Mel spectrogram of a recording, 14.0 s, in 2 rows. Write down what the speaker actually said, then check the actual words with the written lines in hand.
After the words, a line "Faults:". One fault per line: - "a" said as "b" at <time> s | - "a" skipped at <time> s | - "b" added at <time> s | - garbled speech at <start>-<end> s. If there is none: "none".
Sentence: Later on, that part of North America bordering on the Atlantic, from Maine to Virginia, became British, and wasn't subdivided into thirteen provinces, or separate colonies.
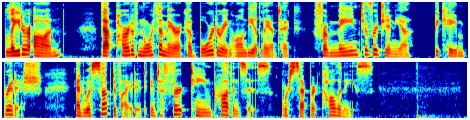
Later on, that part of North America bordering on the Atlantic, from Maine to Virginia, became British, and was subdivided into thirteen provinces, or separate colonies.
Faults:
- "wasn't" said as "was" at 8.2 s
